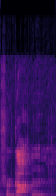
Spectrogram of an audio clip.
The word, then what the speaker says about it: forgotten: not forgetting forgotten um we have the stress on the second syllable so in both forget and forgot and forgotten all of those words are stressed on the got so syllable and so letters f o r actually don't say for in these words they say f um so I would write it like for got gotten gotten um so we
